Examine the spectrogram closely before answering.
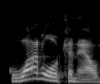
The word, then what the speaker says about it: Guadalcanal: We say Guadalcanal. Guadalcanal, to say it correctly.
